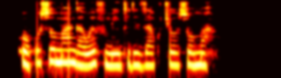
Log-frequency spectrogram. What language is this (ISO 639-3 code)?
lug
